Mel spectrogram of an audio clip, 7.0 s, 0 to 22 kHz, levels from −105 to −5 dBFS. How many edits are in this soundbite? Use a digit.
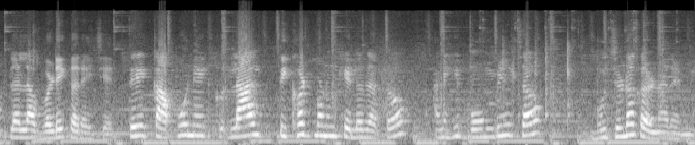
2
